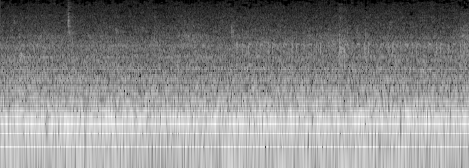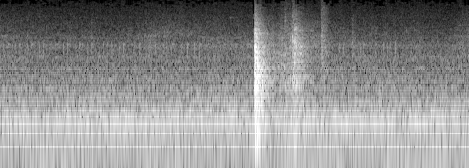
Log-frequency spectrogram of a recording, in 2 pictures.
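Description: Kitchenware clattering: one sharp knock about seven seconds in, then two lighter knocks, over a steady low hum.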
